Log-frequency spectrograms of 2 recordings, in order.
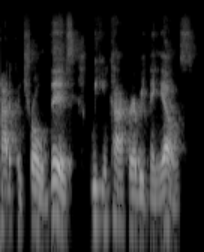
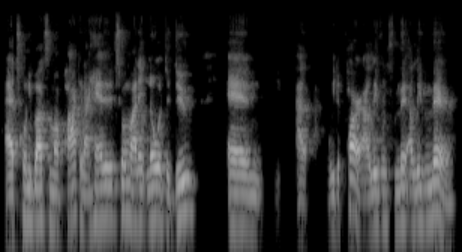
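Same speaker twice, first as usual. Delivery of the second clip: ordinary delivery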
